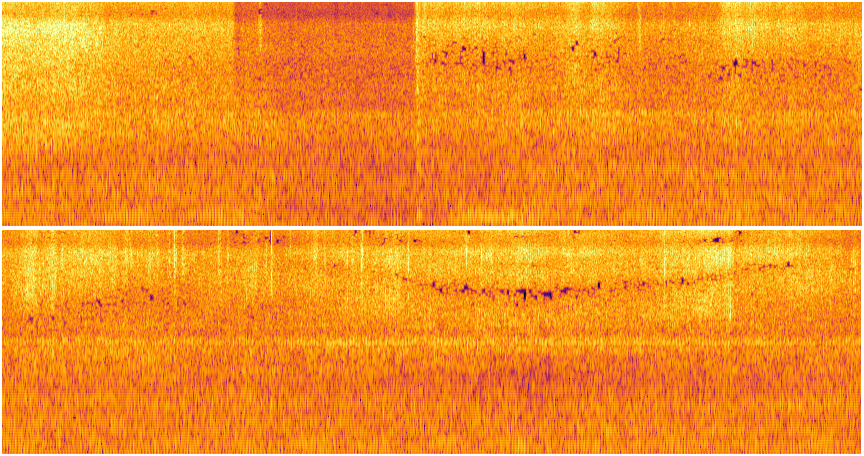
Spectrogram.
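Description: A pressure washer sprays water onto concrete with a loud, steady hiss.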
